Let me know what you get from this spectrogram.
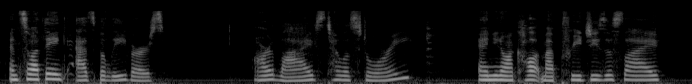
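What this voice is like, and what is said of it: Slight Southern US accent. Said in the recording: “do I detect just a, when, when you did that, just pre Jesus, do you have an accent? ... I might have a little bit of a. ... Are southern, you a Southern belle? ... Mississippi.”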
